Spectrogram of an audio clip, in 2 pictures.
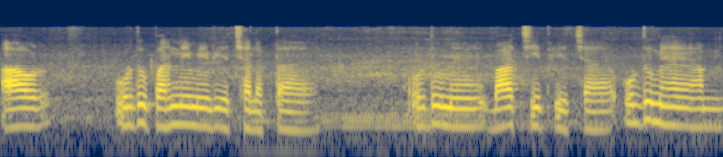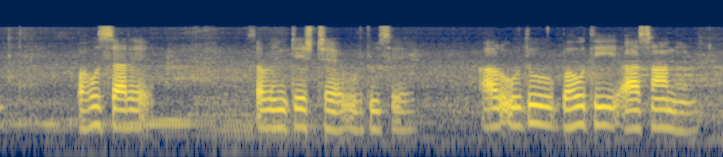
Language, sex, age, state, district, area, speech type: Urdu, female, 30-45, Bihar, Madhubani, rural, spontaneous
